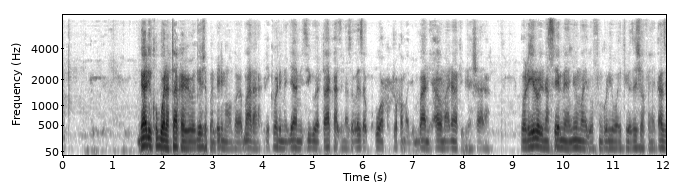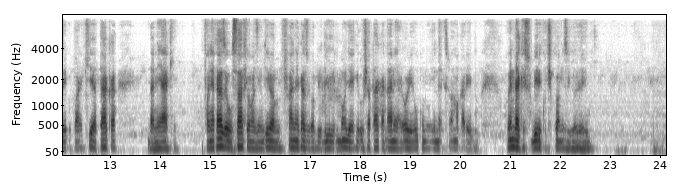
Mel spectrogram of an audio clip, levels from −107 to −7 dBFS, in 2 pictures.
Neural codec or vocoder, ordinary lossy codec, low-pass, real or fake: codec, 16 kHz in and 24 kHz out, 1.1 kbps, FireRedTTS-2 codec; AAC, 48 kbps; 7.2 kHz; fake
